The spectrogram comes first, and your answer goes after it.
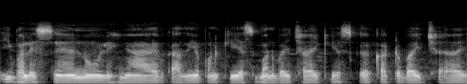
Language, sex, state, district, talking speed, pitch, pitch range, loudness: Maithili, male, Bihar, Samastipur, 195 wpm, 105 Hz, 100-105 Hz, -16 LUFS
